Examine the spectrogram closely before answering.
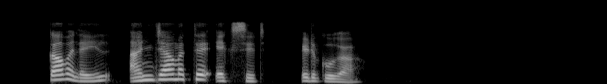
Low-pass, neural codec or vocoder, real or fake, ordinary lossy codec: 7.2 kHz; codec, 16 kHz, 0.8 kbps, ZipCodec; fake; none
